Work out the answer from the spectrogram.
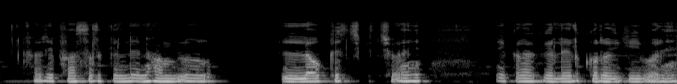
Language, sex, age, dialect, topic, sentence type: Maithili, male, 18-24, Southern/Standard, agriculture, question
